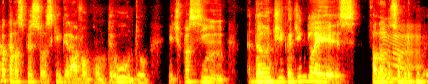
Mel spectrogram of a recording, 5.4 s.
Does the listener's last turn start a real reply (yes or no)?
yes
